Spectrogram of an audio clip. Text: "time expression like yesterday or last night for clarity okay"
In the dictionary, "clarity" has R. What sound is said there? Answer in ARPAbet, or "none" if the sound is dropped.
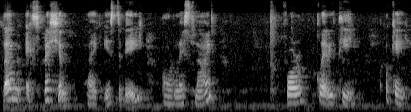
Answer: R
